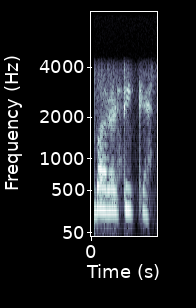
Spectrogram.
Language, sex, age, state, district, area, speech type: Marathi, female, 18-30, Maharashtra, Nagpur, urban, conversation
